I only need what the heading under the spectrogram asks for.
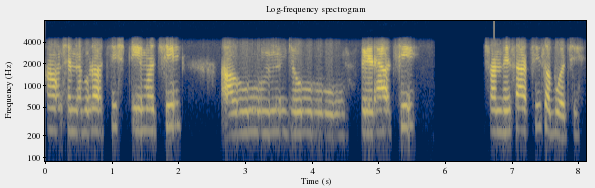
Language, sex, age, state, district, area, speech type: Odia, female, 30-45, Odisha, Bhadrak, rural, conversation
